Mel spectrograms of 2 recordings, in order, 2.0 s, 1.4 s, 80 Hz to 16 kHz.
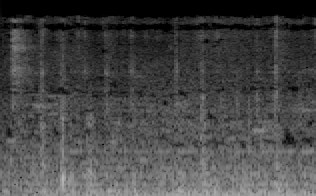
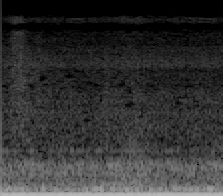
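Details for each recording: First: Bosch 6000W gas boiler circulation pump: steady low hum with irregular sharp ticks and knocks from a worn rotor, fixed by replacing the rotor; dirty water found inside. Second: Bosch 6000 gas boiler circulation pump after its knocking rotor was replaced: steady soft low hum, no knocking or rattling, now running quietly and normally.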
